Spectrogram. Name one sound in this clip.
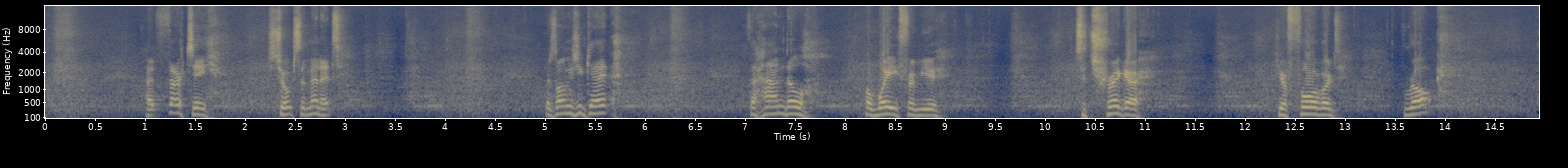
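A man speaks with energy, close to a microphone.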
